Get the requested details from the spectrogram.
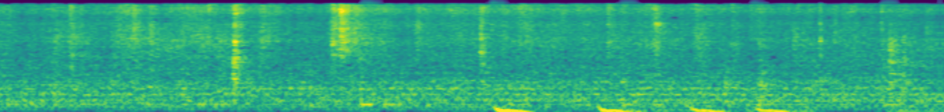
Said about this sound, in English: It looks like he's over here making his eggs now. He did say he was going to make an egg on top of the burger. And yeah. he said it was going to be sunny side up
